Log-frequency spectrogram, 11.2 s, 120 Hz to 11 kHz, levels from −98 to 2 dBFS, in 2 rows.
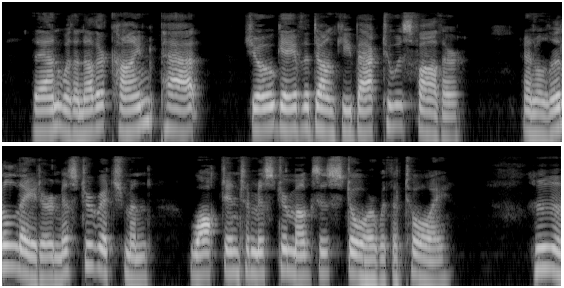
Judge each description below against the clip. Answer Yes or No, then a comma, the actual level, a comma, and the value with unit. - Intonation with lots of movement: No, average, 2.9 semitones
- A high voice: No, medium, 175 Hz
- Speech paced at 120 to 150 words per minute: Yes, average, 145 wpm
